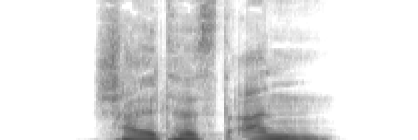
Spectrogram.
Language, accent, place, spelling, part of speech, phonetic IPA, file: German, Germany, Berlin, schaltest an, verb, [ˌʃaltəst ˈan], De-schaltest an.ogg
- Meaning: inflection of anschalten: 1. second-person singular present 2. second-person singular subjunctive I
